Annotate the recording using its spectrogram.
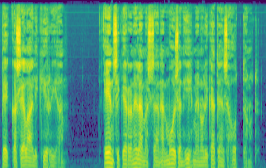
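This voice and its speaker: A man reading a novel aloud as an audiobook narrator, in an even storytelling manner. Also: a bass voice, no echo, clean studio sound. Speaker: audiobook reader.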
